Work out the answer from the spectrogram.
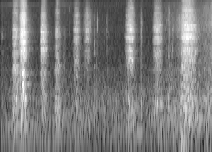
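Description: A person breathing audibly in and out: several short, airy breaths.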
